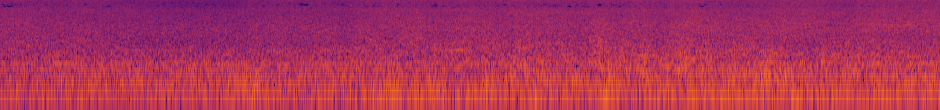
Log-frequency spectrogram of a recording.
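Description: High-pressure water spraying at a car wash, a steady hiss.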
